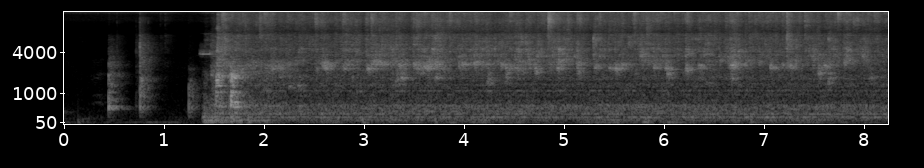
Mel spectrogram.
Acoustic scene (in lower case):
restroom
